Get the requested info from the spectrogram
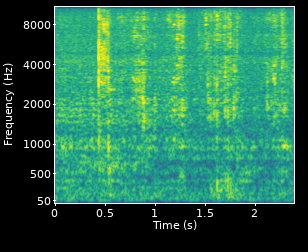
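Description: A metal spoon clinking and scraping against the inside of a stainless steel pot while stirring chopped aloe vera in water, with one sharp click about half a second in.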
